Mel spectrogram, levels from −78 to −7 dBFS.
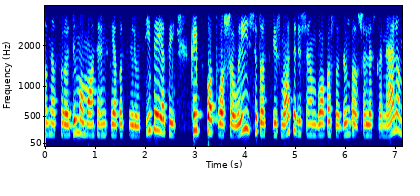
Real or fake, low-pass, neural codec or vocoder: real; 3.6 kHz; none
